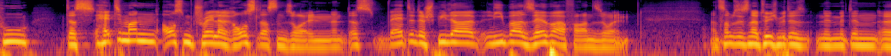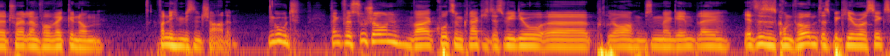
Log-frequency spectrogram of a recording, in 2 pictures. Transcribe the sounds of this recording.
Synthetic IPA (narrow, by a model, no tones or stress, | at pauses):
kʰuː | d̥ashɛtəmanaʊsd̥emtʁ̥eɪlɐʁaʊslasn̩zɔlənd̥ashɛtədeːɐʃpiːlɐliːbɐzɛlbɐɛɐfaːʁənzɔlə̰n | ʔa̰nshaːm̩ziɛs̬natʰyɐlɪçmɪtemɪt̚d̥eːnʔɛːtʁ̥eɪlɐnfoːɐvɛk̚ɡ̥ənɔmən | fandəɪçn̩bɪsçənʃa̰ːdə̰ | ɡ̥uːtd̥aŋkəfyːɐst͡suːʃaʊənvaːɐkʰʊɐt͡sʊntknakɪçd̥asv̥iːdeoʔɛːjaːn̩bɪsçənmeːɐɡɛɪmpl̥ɛɪjɛt͡stɪsɛskʰɔmfœɐmt̚d̥asb̥ɪkʰhiːʁosɪks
